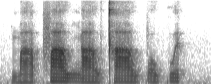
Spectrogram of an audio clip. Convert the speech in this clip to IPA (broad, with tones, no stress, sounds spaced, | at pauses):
m aː˨ p̚ f aː˥ w ŋ aː˧ w t̪ʰ aː˧ w p o˧ w kʷ ɪ˥ k̚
